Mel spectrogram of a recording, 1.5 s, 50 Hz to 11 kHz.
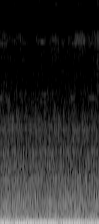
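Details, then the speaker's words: Renault Megane 1.5 dCi diesel cold idle: deep, uneven, lumpy beat and shaking, running like three cylinders until warm after about 5 minutes; injector back-leak test shows failed injector; finding: cold-start misfire from faulty injector. "Yeah, it's shaking a lot. You see, now it starts really misfire."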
